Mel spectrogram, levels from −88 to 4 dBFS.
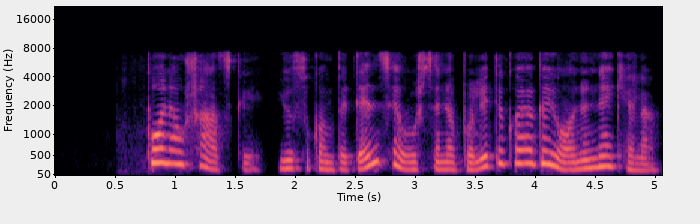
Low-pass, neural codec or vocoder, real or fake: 7.2 kHz; codec, 16 kHz, 4 kbps, FreqCodec, smaller model; fake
